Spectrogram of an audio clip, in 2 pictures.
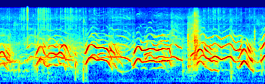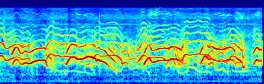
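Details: Six newborn puppies, five males and one female, in a litter, crying together in a continuous chorus of high, wavering, rising-and-falling squeals and whines that overlap throughout, with a low steady hum beneath.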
